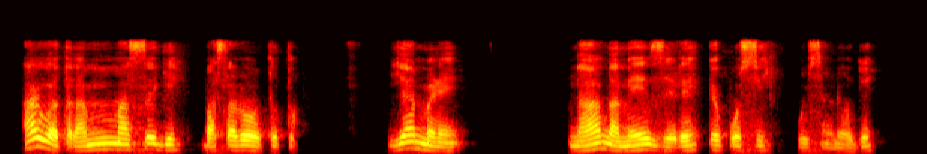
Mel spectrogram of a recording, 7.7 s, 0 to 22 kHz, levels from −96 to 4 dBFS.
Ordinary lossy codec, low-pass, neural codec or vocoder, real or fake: Opus, 64 kbps; 7.2 kHz; codec, 44.1 kHz, 7.8 kbps, Pupu-Codec; fake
